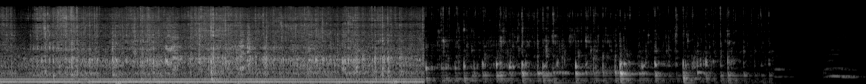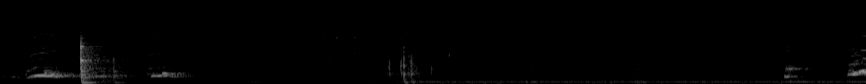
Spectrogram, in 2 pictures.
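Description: Horizontal masticating juicer running as celery stalks are pushed down its chute, the motor humming steadily over the crushing for about four seconds. The hum then drops away, leaving quieter crackling of crushed celery, a few short separate sounds, and then near silence with only a faint hum.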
